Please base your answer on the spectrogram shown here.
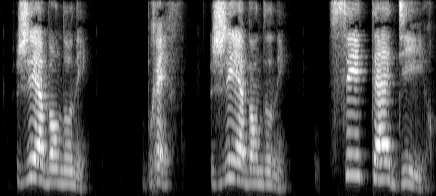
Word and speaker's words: c'est-à-dire: C'est-à-dire, on entend bien la liaison, c'est à dire, c'est-à-dire c'est-à-dire est-ce que tu l'utilises ?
